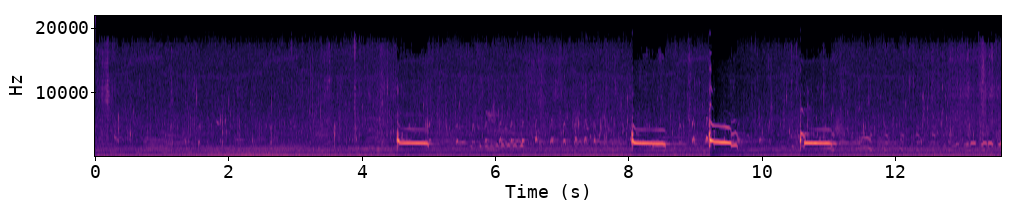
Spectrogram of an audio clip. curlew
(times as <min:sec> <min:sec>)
0:04.0 0:13.6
